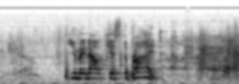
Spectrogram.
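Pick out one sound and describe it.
An elderly man cries out loudly.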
